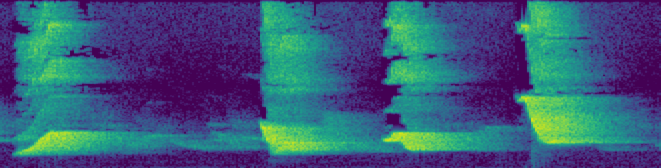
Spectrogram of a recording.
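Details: Red-cowled cardinal from a breeder, singing loud, clear whistled phrases. Four notes sweep sharply upward and then hold level before fading, spaced about a second apart, with no other sounds.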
